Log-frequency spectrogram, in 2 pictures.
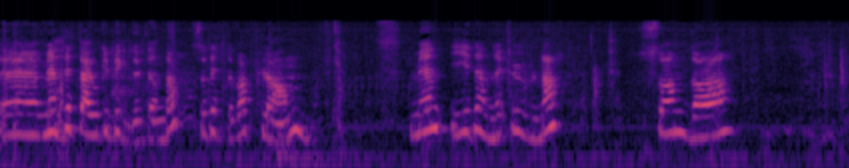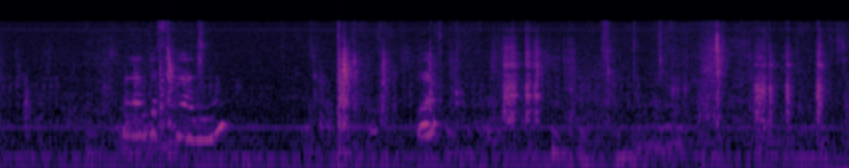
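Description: Pages of a magazine rustle as they are turned.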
